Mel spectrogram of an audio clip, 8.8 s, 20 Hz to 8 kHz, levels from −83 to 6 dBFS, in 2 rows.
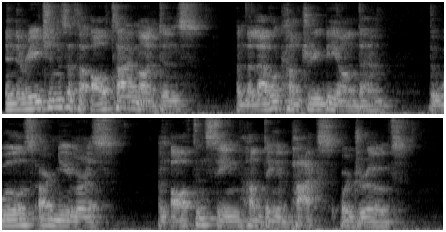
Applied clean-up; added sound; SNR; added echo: none; none; none; reverberation time 0.4 s.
